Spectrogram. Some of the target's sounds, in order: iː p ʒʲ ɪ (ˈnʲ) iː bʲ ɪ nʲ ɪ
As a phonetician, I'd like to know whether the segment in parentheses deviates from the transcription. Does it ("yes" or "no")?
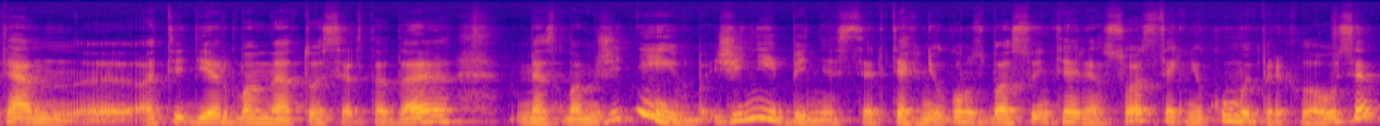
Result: no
